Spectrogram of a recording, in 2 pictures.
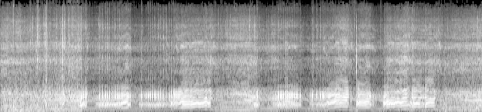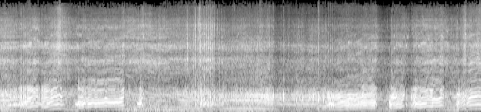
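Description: A dirt bike engine revs hard and drops again and again, close by.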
